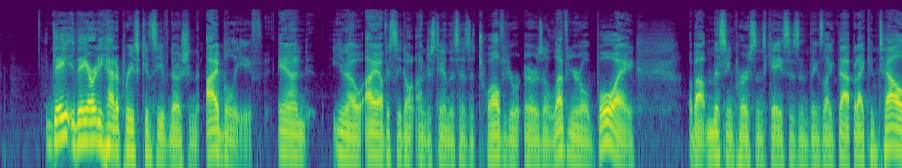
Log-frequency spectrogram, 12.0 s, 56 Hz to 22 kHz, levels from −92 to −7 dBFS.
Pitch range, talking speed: 85-115 Hz, 200 wpm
